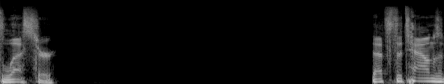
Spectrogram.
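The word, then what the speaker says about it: Leicester: It's like uh lie That's That's how it's spelled, but it's actually it's Lester.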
